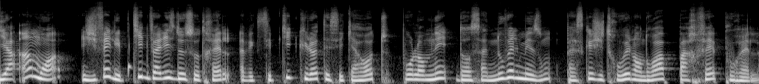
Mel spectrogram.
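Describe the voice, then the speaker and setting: A woman with a fairly high, dark, mellow voice speaks at a very fast pace with hardly any pauses and lively intonation. Her loudness stays very even, and the sound is dry and close with no echo. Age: 20s. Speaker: horse rider. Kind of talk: vlog voice-over narration.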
